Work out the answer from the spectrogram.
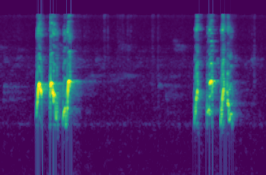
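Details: Bulbul lure song, a lively style with doubled notes. Two short phrases of three loud, liquid, slurred chirps follow each other about two seconds apart, and everything else is quiet.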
